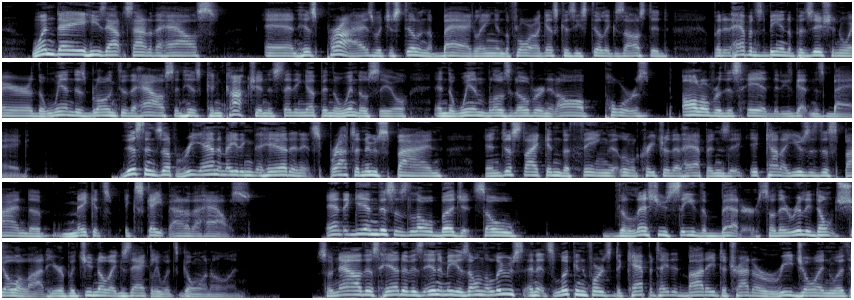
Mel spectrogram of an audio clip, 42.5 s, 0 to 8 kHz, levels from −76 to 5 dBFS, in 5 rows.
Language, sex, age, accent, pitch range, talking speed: English, male, 50-69, American, 135-175 Hz, 225 wpm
